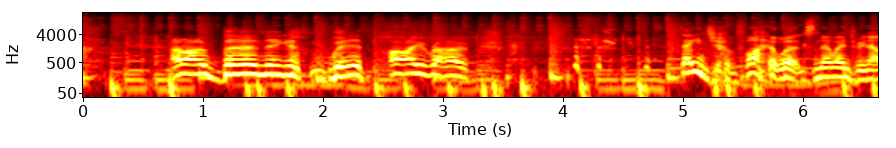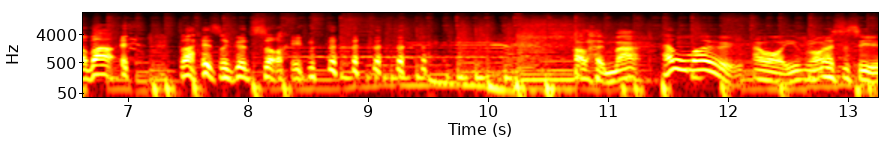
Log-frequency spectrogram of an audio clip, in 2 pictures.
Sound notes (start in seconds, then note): 3.7 laughs; 6.1 laughing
